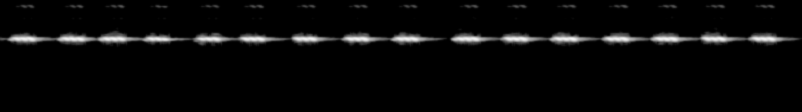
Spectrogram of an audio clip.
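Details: Cricket chirping, offered as a sound to drive away rats: a steady train of high, clear pulses about four per second, each short and evenly spaced, over a faint steady low hum.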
